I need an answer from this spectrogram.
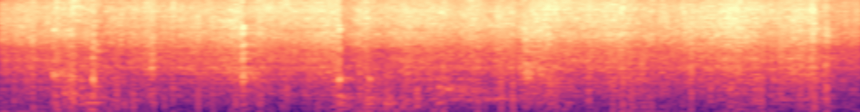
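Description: Rice and mixed vegetables stir-frying in a stainless steel pan: a steady sizzle, with a few light scrapes of a metal spoon stirring against the pan.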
